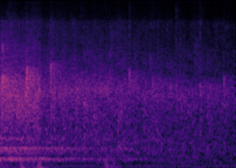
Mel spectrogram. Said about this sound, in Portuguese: Aplauda o Senhor nessa noite.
